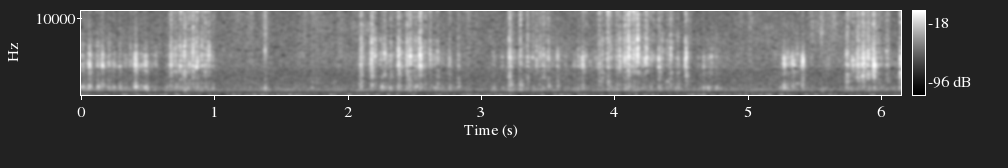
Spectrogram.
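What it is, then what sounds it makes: Scratch-art paper page being scratched. A thin wooden stylus scratches the left side of a black-coated scratch-art paper page with a gold underlayer, lying flat in a book. Quiet, dry, bright scraping strokes come in short bursts separated by brief pauses, with almost no low end.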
